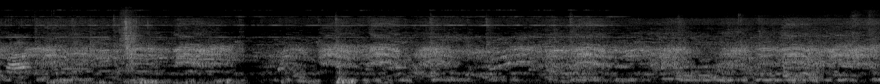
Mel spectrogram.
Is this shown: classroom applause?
no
